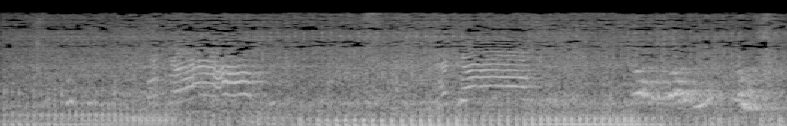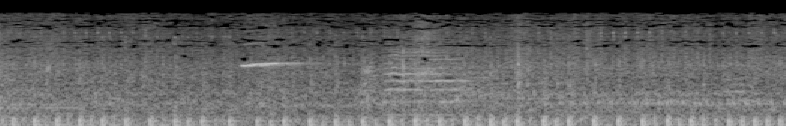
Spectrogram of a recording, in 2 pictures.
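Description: Motorcycle engine running as the bike is ridden in, then idling with an even, rapid thump from about five seconds in. A voice calls out over it several times.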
